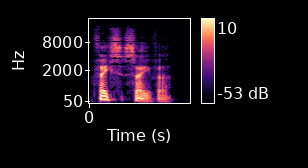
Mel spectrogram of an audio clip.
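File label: "face saver", British English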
